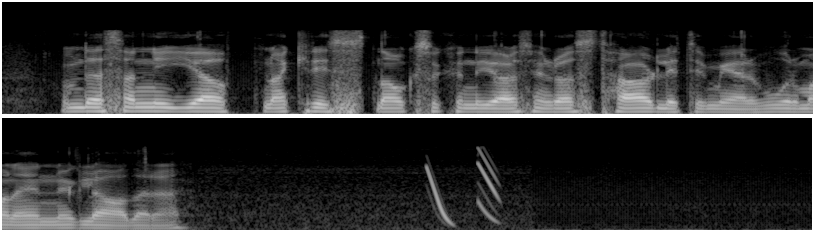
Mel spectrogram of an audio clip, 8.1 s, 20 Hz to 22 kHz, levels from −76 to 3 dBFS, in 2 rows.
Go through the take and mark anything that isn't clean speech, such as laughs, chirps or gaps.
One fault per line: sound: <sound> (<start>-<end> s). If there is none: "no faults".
sound: chirp (6.2-6.6 s)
